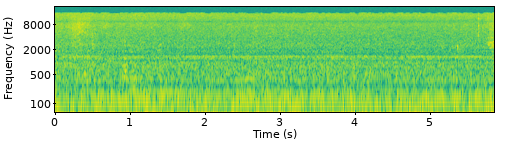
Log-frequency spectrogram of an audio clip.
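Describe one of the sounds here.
A cello plays softly.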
